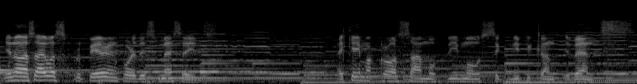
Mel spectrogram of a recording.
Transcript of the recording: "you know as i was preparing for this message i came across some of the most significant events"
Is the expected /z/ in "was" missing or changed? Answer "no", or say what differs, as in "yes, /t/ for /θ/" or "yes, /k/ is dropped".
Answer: yes, /s/ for /z/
